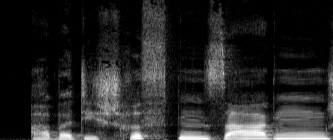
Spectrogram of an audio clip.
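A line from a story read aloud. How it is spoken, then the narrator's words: Stammering. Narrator (German): stammelte er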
